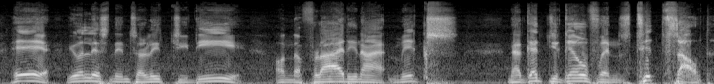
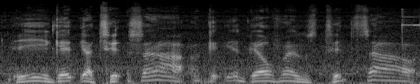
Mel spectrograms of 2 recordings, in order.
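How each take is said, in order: First: Loud hammed-up Scottish DJ jingle; mock Scottish accent. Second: Slow, higher mock Scottish drawl; a bad Scottish jock accent, said slowly and higher; a Scottish accent gone wrong. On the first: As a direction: bellow it in a bad Scottish jock accent. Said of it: "in a Scottish jock accent". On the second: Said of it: "the worst Indian Scottish accent I've ever heard".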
